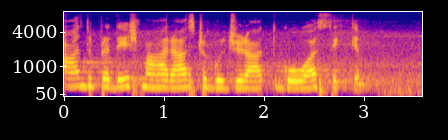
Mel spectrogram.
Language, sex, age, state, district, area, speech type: Maithili, female, 30-45, Bihar, Purnia, urban, spontaneous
